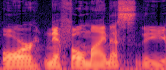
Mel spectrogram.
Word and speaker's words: Ornithomimus: So you can pronounce it Ornithomimus. For some reason, the TH makes an F sound.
